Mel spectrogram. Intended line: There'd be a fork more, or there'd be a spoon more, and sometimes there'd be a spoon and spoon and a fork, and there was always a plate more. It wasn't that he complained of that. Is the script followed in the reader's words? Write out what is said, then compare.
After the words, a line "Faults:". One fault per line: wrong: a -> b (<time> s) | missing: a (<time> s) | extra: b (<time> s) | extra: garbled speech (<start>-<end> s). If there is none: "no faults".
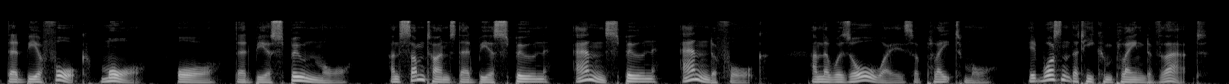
There'd be a fork more, or there'd be a spoon more, and sometimes there'd be a spoon and spoon and a fork, and there was always a plate more. It wasn't that he complained of that.
Faults:
no faults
